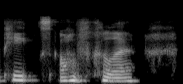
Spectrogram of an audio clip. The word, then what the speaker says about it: Peaks of Colour: I have to be really careful how I pronounce it because I've been told that my Yorkshire accent makes it sound like I'm saying pizza. So Peaks of Colour.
